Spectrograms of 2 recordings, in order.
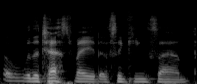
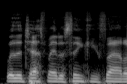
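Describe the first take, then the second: First: The line is spoken at a deliberately slower pace. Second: The line is spoken at a quicker, ordinary pace.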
